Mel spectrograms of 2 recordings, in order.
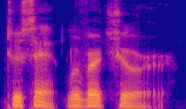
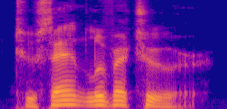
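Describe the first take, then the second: First: Said in the usual way. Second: "Toussaint Louverture" drawn out slow, each syllable weighted as the speech's climax; slow emphatic climax. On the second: Shown as a demonstration. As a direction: land the name slowly like the final word of a great oration. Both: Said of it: "Practice on the following selections for emphasis".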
